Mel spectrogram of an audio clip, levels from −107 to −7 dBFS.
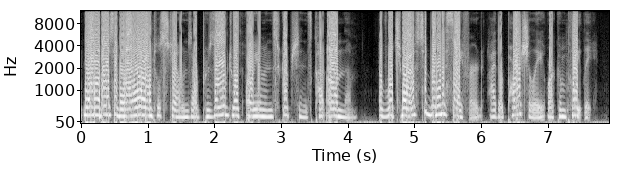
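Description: Integer overflow runs throughout the speech: the signal is driven about 10 dB past full scale, and instead of being limited, each peak wraps to the opposite sign. A small fraction of samples, roughly one in twenty, flip across the range, producing harsh cracks on louder syllables.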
